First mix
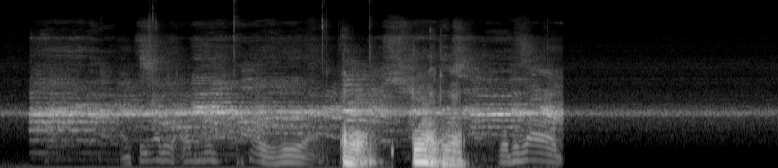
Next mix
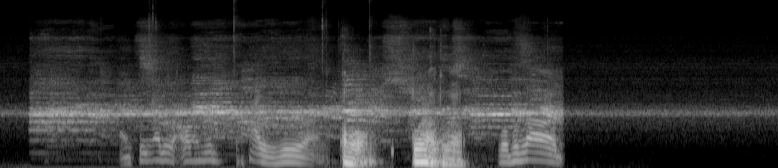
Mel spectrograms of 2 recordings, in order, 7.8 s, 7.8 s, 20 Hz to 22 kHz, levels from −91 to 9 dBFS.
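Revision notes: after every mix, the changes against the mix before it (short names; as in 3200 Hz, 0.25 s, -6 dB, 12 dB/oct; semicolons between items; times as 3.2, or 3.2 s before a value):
first voice +12.0 dB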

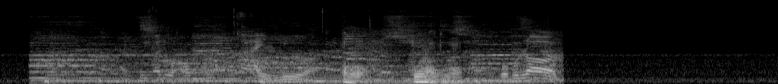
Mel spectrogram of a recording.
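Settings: first voice: remove air absorption 460 m; second voice -6.0 dB; background: remove resonant high-pass 1600 Hz, resonance Q 16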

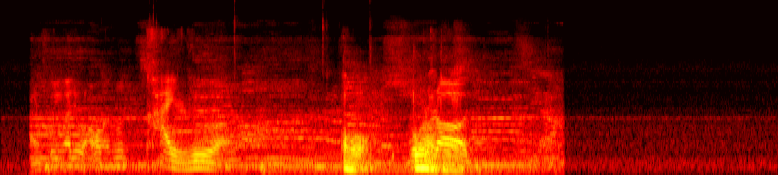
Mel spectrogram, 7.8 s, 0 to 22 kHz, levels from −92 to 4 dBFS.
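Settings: first voice: entry -0.90 s; background -8.0 dB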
